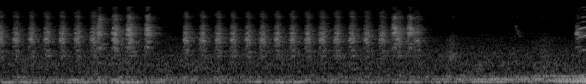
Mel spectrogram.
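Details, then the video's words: Energetic Little spiderhunter song, quick bursts of sharp, high repeated notes that break off briefly and restart, with a low rumbling background hum. "pijantung pisang gacor"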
